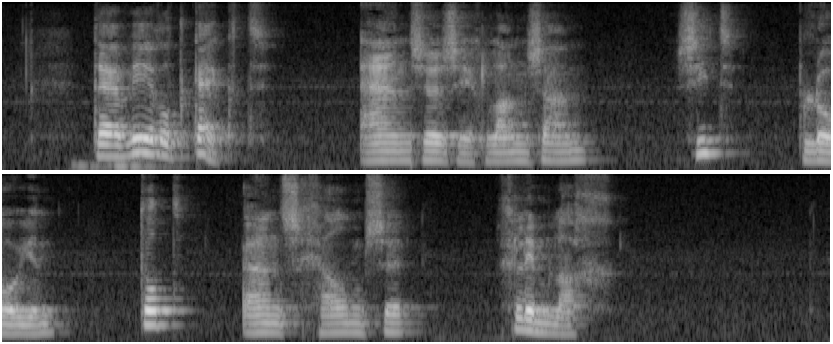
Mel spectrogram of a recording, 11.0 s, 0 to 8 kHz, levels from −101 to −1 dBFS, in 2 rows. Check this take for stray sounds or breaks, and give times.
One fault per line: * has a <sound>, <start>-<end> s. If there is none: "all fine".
all fine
